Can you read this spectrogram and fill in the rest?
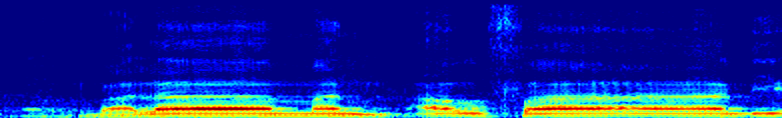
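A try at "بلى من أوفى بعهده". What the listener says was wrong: aja Pak Habib Usman, bala diwaqaf baru man aufa. Jangan dilanjutkan, diwaqaf bala waqaf baru lanjut man aufa.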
